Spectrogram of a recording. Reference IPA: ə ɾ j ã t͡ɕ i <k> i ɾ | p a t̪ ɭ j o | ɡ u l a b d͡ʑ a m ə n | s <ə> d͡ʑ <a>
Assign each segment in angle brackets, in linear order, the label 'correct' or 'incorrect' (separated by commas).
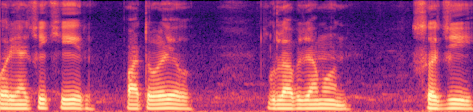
incorrect, correct, incorrect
